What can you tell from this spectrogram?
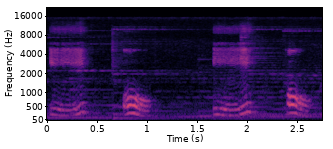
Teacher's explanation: आपका मुख पहले यानी समृद्ध स्वर की अपेक्षा ज्यादा खुल रहा है अर्ध समृद्ध स्वर में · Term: अर्ध संवृत्त स्वर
